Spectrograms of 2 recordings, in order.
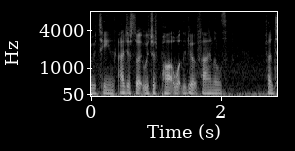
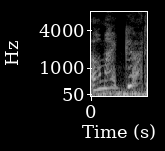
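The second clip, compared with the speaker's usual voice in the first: squealed, much higher; overjoyed squeal at an old friend; excited shriek; slower than usual. Retold or imitated. Liam excitedly greets him.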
